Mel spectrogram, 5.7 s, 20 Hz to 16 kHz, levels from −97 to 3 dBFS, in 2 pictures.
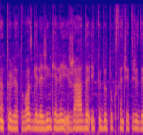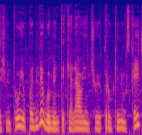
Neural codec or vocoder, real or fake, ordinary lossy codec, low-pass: vocoder, 44.1 kHz, 128 mel bands, Pupu-Vocoder; fake; MP3, 96 kbps; 14.4 kHz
